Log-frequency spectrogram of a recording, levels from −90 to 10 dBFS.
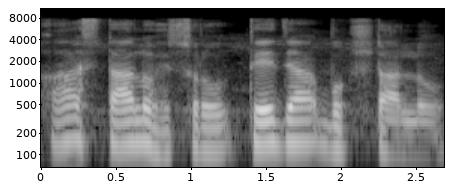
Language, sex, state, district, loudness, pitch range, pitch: Kannada, male, Karnataka, Chamarajanagar, -17 LUFS, 120-150 Hz, 140 Hz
